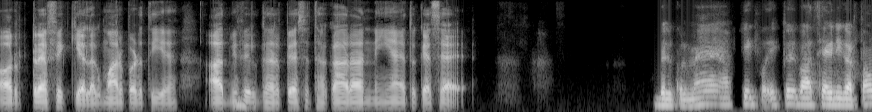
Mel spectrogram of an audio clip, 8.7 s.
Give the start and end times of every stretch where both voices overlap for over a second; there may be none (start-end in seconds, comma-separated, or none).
none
